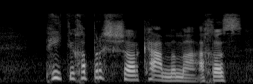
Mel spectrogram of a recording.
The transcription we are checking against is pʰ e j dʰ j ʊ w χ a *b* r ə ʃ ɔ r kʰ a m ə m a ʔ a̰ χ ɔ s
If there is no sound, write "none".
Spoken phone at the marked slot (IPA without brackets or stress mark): b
